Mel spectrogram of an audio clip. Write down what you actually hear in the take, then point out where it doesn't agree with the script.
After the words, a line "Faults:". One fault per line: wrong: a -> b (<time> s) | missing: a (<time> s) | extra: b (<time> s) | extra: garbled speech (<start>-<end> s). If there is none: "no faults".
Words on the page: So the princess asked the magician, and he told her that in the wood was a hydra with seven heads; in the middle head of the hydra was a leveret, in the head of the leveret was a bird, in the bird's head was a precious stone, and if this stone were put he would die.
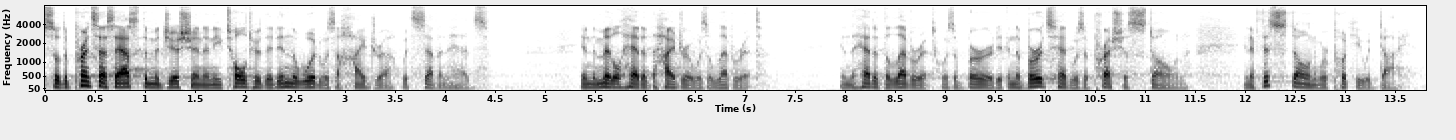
So the princess asked the magician, and he told her that in the wood was a hydra with seven heads; in the middle head of the hydra was a leveret, in the head of the leveret was a bird, in the bird's head was a precious stone, and if this stone were put he would die.
Faults:
no faults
